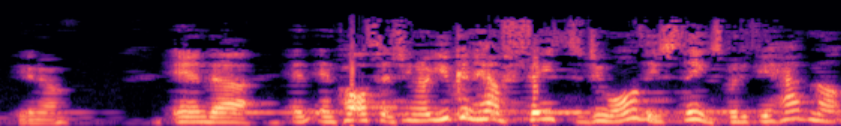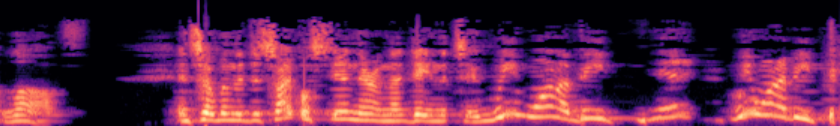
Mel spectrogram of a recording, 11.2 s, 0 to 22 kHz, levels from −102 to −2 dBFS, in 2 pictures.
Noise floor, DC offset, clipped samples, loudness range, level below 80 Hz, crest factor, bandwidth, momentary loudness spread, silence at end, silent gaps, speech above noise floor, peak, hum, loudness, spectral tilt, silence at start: -49 dBFS; under 0.1%; under 0.1%; 2 LU; -58 dBFS; 16 dB; 12 kHz; 11 LU; 0 s; 6.22-6.38 s; 33 dB; 0 dBFS; none; -16 LUFS; -5 dB/octave; 0.15 s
